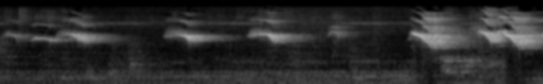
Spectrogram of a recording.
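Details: Chicks chirping, a few separate high falling peeps spaced out at first, then louder overlapping calls near the end over a soft low background hum.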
